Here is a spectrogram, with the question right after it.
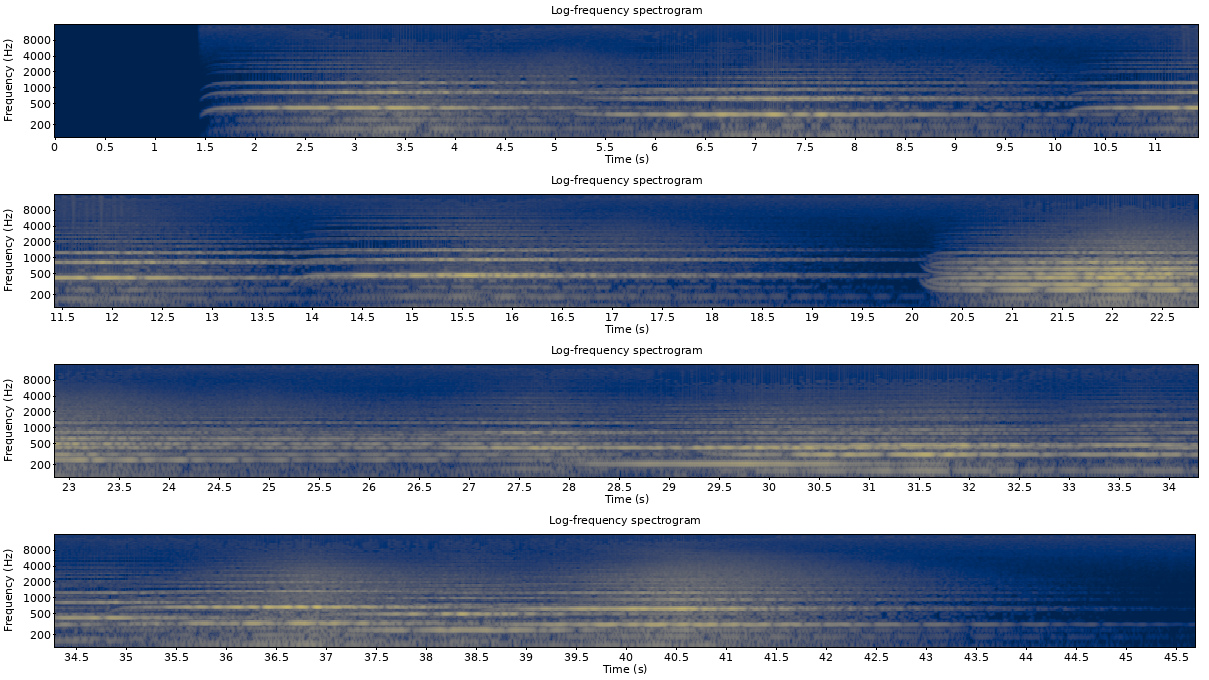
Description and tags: A tense combination of synthesised choral and orchestral sounds.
